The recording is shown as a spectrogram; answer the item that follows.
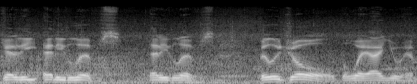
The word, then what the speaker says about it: Billy Joel: once again thank you Billy Joel I pronounced the L um I overemphasize it because a lot of times when I say it fast sounds like I'm saying Billy Joe and you know Billy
